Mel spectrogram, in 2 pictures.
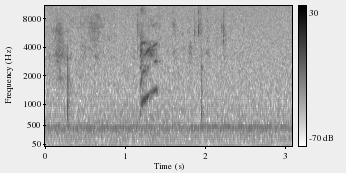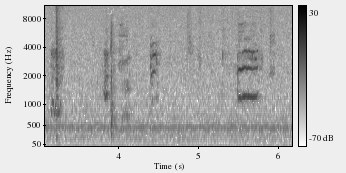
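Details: Kittens indoors just back from a trip to the vet, giving several short, thin mews scattered through the moment, some rising then falling in pitch, over a steady electrical hum.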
